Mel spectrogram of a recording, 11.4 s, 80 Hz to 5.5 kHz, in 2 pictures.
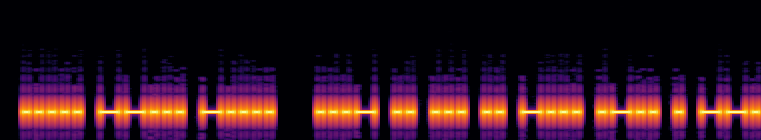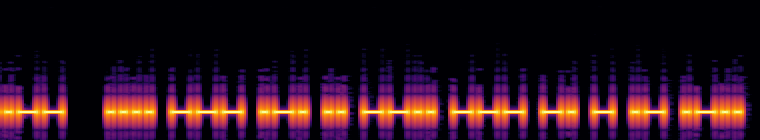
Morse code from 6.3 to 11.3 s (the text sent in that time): HORIZONTAL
